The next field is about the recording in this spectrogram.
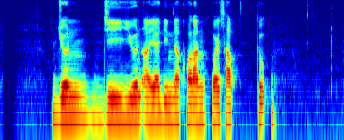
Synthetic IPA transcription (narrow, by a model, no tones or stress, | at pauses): d͡ʒund͡ʒijunʔajadinakɔɾanpɔɛsap̚t̪uʔ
